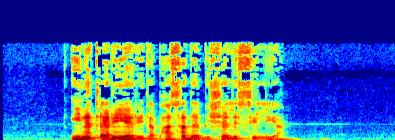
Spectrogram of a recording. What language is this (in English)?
Georgian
